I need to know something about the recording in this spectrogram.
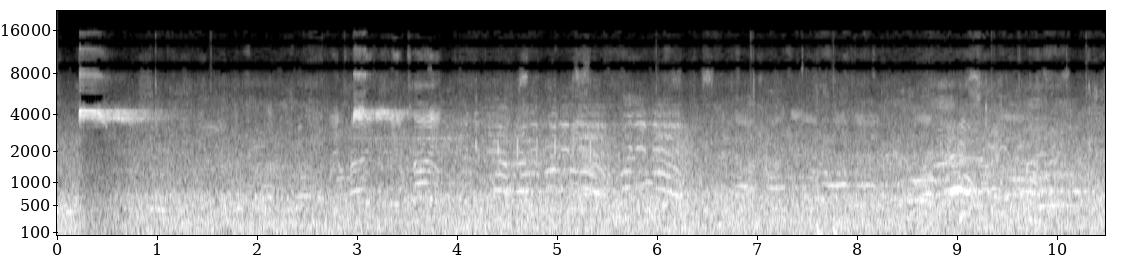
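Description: Referee's whistle blowing a short blast just after the start and another, trilling, about three seconds in, over steady arena crowd noise. Voices in the crowd shout through the middle and later part.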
